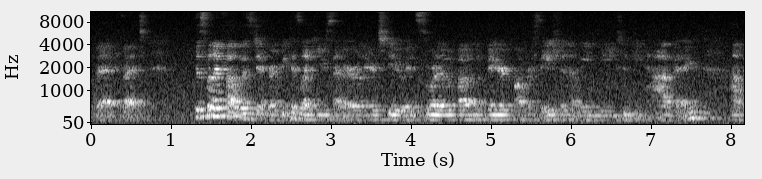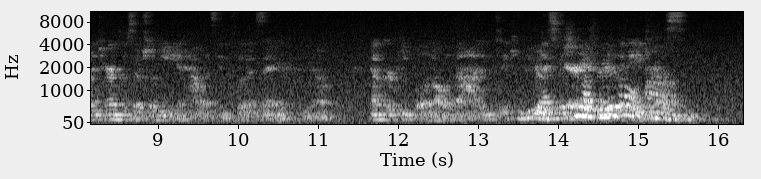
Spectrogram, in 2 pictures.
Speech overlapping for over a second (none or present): present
